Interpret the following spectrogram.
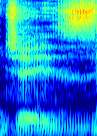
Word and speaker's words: Jay-Z: I guess however JC would pronounce it. You say JC? You mean Jay-Z? That's her husband, right? Jay-Z. JC. It's Z, not JC from some other JY C.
